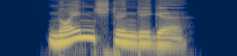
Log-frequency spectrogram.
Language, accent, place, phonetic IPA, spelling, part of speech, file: German, Germany, Berlin, [ˈnɔɪ̯nˌʃtʏndɪɡə], neunstündige, adjective, De-neunstündige.ogg
- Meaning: inflection of neunstündig: 1. strong/mixed nominative/accusative feminine singular 2. strong nominative/accusative plural 3. weak nominative all-gender singular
